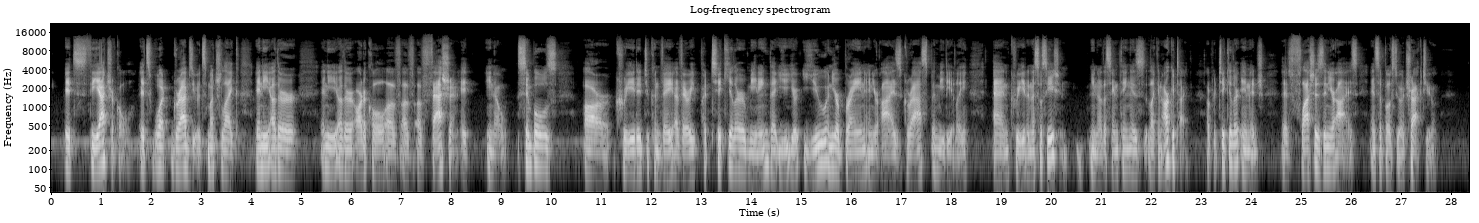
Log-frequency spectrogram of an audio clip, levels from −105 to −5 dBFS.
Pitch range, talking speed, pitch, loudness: 100-120 Hz, 140 wpm, 105 Hz, -29 LUFS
